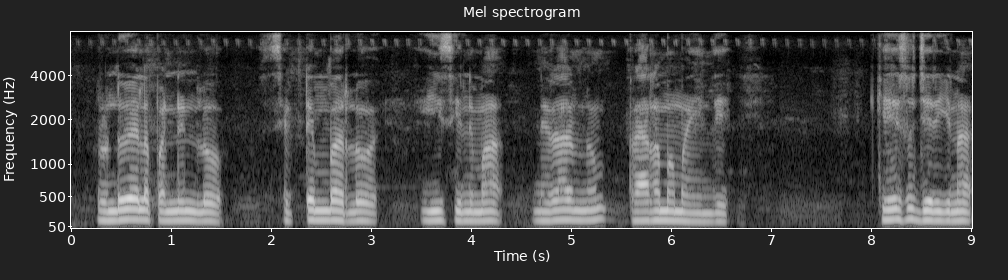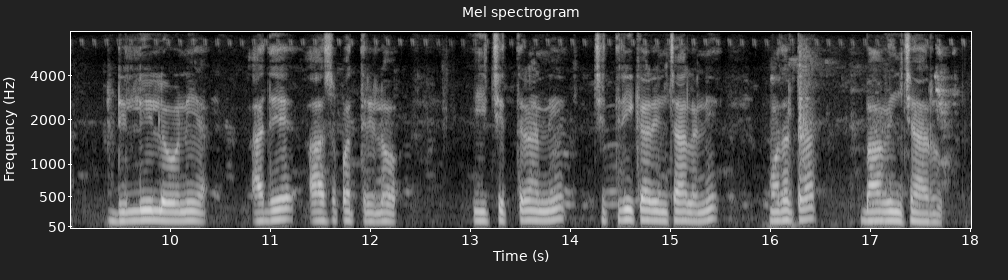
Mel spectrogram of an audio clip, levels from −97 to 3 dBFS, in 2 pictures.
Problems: background sounds at intervals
